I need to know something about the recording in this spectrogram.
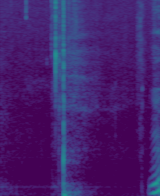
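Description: Quiet room tone broken by a few faint clicks, the strongest a little before halfway; a voice starts just at the end.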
